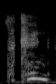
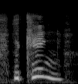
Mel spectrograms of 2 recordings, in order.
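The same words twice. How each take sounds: First: Nervous warning. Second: Higher, louder alarmed cry of The king; urgent warning. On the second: Women warning the queen the king comes, louder alarm. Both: A narrator's reading.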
